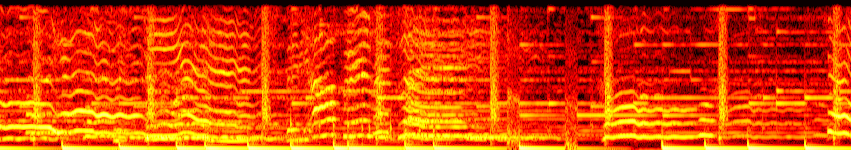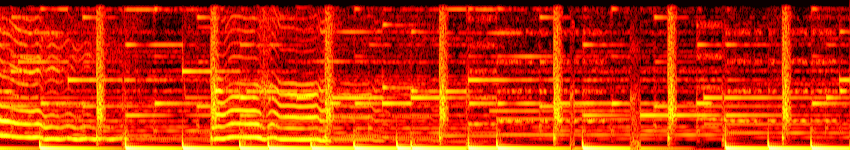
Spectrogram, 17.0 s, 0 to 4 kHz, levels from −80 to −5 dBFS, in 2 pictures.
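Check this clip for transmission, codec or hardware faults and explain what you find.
Seven short dropouts are present, all of one kind: sound dropped by the voice detector. They occur at 5.08–5.2 s, 5.66–5.78 s, 9.74–9.76 s, 13.18–13.2 s, 14.22–14.26 s, 14.82–14.92 s and 15.74–15.76 s, lasting from 20 to 120 ms. The likely mechanism is the sender's voice activity detector misjudging low-level sound as background and halting transmission. The receiver then fills each gap with comfort noise, so the sound is briefly replaced by a flat noise bed before cutting back in. Through the call path, which sounds like G.711 mu-law at a rate consistent with 64 kbps, nothing is heard above 4 kHz.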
